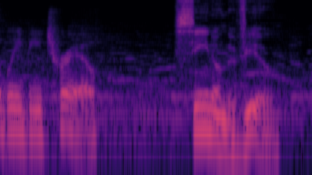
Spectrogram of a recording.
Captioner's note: muffled shouting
